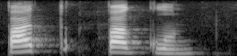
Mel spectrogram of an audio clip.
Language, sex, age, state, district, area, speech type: Kashmiri, female, 18-30, Jammu and Kashmir, Baramulla, rural, read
